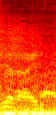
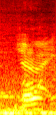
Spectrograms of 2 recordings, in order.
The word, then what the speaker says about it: Gerais: Gerais. Gerais.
